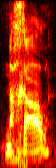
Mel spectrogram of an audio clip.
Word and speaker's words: nachal: For wadi, or river, the word is nachal. Nachal. Putting the accent on the first.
